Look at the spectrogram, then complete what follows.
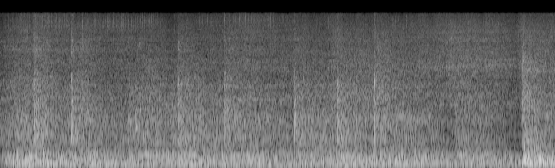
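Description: Heavy machinery running with a steady low hum, with light, irregular clicks, as a welding column-and-boom manipulator's column is moved upright.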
